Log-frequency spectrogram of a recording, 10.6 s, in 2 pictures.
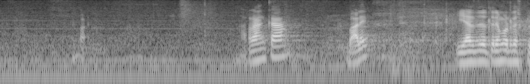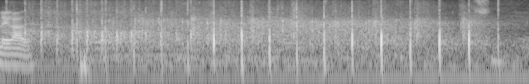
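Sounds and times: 
speech: 0:02.5 - 0:04.0, 0:04.6 - 0:06.2
sparse, subdued audience applause: 0:04.2 - 0:10.5.

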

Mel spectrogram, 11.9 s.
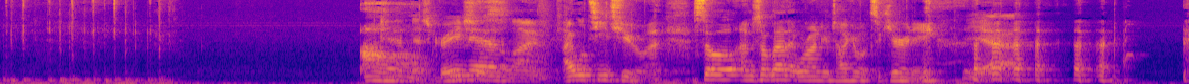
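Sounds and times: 
password typed on a computer keyboard: 0:00.0 - 0:01.8
speech: 0:03.6 - 0:11.8
laughter: 0:09.2 - 0:11.3.

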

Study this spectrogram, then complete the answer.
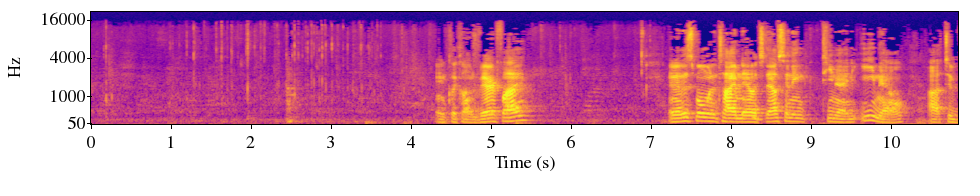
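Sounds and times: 
typing a student email address on a computer keyboard: 0:01.0 - 0:04.4, 0:05.5 - 0:06.2
speech: 0:04.3 - 0:05.6, 0:07.2 - 0:10.8.

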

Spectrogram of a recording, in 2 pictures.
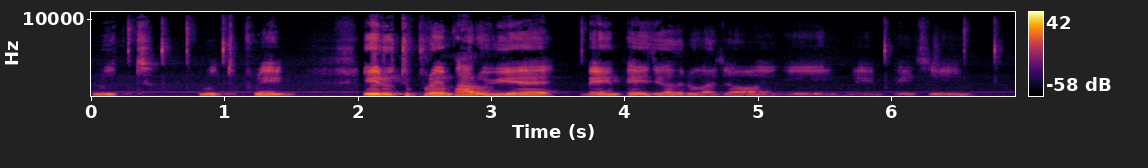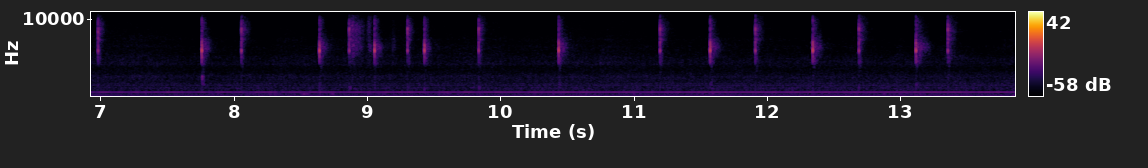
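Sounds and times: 
speech: 0:00.1 - 0:06.7
computer mouse clicking: 0:00.2 - 0:01.1, 0:06.8 - 0:07.1, 0:07.8 - 0:10.6, 0:11.2 - 0:13.5.

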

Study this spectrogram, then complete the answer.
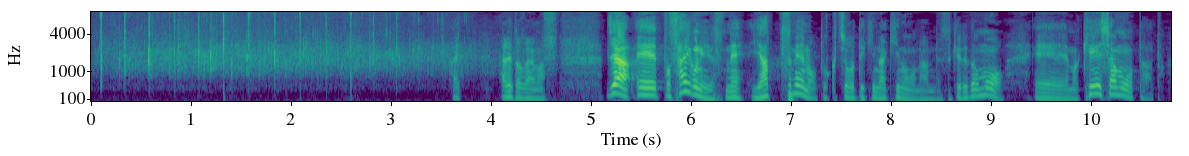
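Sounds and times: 
audience applause: 0:00.0 - 0:04.1
speech: 0:03.6 - 0:10.7.

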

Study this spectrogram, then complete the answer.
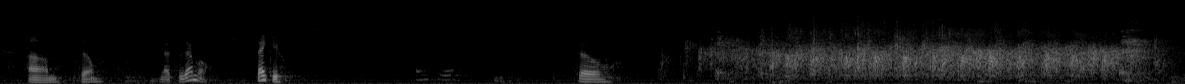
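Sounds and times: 
speech: 0:00.3 - 0:03.2, 0:05.8 - 0:06.2
audience clapping: 0:06.6 - 0:11.8.

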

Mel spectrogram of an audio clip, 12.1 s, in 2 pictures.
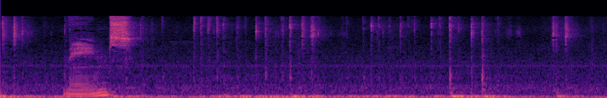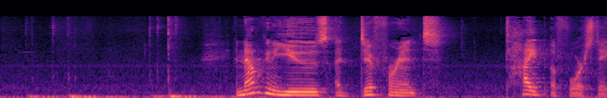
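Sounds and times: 
typing on a computer keyboard: 0:00.0 - 0:00.4, 0:01.4 - 0:05.8, 0:07.6 - 0:07.9
speech: 0:00.7 - 0:01.4, 0:08.4 - 0:10.5, 0:11.3 - 0:12.1.

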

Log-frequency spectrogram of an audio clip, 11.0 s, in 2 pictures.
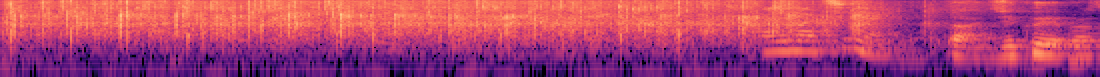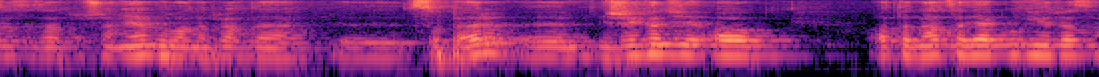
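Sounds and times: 
audience applause: 0:00.0 - 0:04.8
speech: 0:03.8 - 0:10.9.

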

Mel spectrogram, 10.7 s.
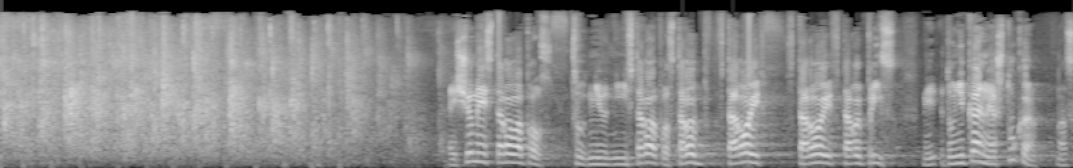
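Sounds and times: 
audience applause for a prize winner: 0:00.0 - 0:04.4
speech: 0:04.5 - 0:10.7.

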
